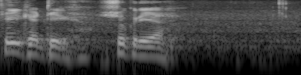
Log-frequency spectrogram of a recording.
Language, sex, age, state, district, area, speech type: Urdu, male, 60+, Bihar, Gaya, rural, spontaneous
